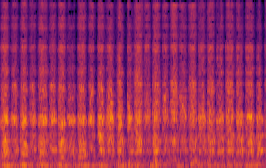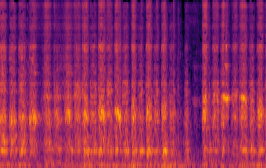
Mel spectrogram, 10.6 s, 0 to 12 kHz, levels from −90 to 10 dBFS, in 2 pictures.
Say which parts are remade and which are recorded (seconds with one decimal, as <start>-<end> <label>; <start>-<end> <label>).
0.0-6.0 recorded; 6.0-7.0 remade; 7.0-10.6 recorded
